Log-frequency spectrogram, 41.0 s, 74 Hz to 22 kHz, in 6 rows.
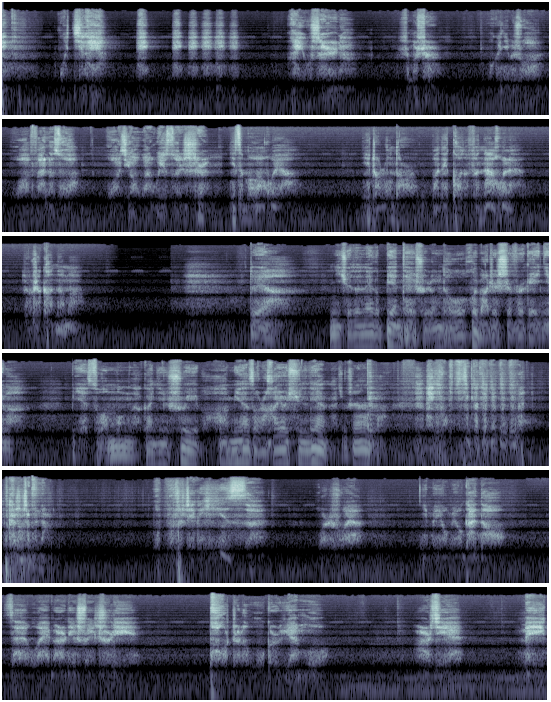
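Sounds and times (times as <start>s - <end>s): man whispering: 0.0s - 14.8s, 16.7s - 28.0s, 29.2s - 36.1s, 36.8s - 38.5s, 39.3s - 41.0s
whispered speech: 6.1s - 10.6s, 11.3s - 14.8s, 29.2s - 32.0s, 32.6s - 36.0s, 36.8s - 38.3s, 39.3s - 40.0s, 40.6s - 41.0s.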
